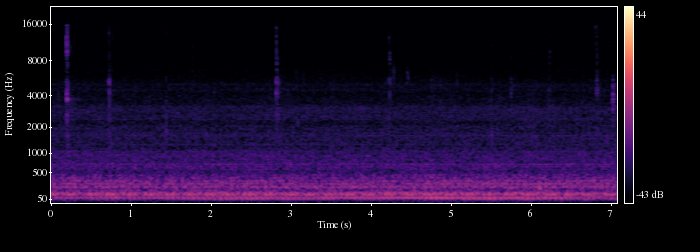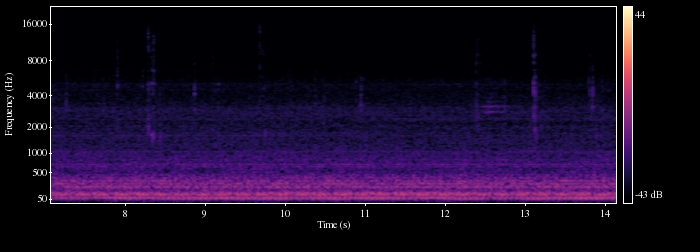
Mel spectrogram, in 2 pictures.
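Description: A steady low machine hum, with scattered small clicks and squishes from fingers pulling apart roast lamb on a rice platter.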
